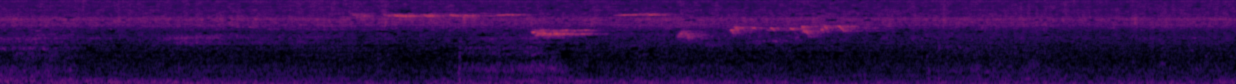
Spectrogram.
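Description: Woodland birds giving a run of short, high chirps and calls about two to four seconds in, over a faint steady high-pitched hiss of outdoor background.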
